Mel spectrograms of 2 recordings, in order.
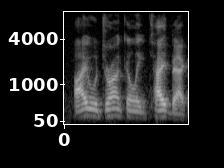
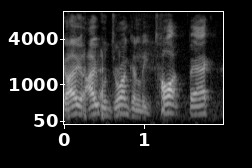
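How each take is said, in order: First: Said in the usual way. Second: Slurred mock drunk voice, higher. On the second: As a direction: lightly play a drunk slurring.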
